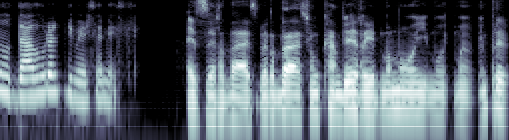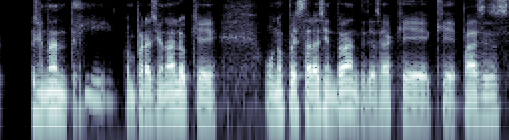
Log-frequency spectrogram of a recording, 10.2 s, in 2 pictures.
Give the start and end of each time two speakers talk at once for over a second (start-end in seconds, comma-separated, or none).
none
